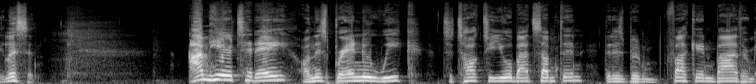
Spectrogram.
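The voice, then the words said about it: Nasal, stuffy-nosed voice. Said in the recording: “I sound like my nose has been stuffy for a while and I need to blow it maybe ... like some nasally motherfucker, like a man version of Fran Drescher”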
